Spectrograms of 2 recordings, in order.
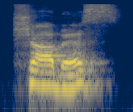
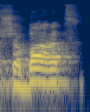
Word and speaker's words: Shabbos: And that's how you say it in the Ashkenazi dialect. So yeah, Shabbos, like this, will become, instead of Shabbat, in the Ashkenazi dialect, will be Shabbos.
